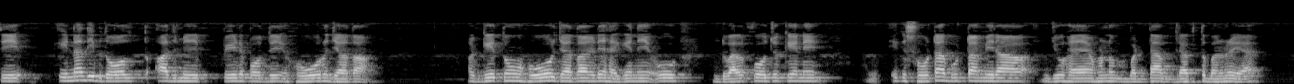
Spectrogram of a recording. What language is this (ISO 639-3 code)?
pan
